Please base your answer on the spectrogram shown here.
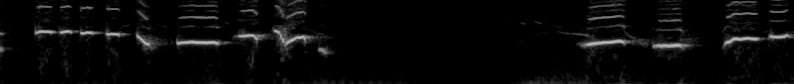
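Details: Oriental magpie-robin delivering a loud 'ngeplong' song intended to provoke an opponent to fight; rapid ringing whistles and falling slurs, a silent pause, then three more clear whistled notes.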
